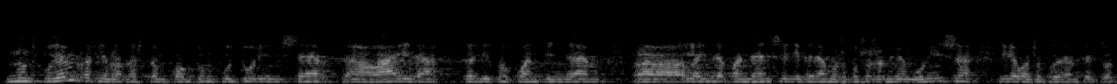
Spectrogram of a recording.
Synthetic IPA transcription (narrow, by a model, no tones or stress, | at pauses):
nonspuðɛmrəfimaðɔst̪əmpɔk̚d̪uɱfut̪uɾinsɛɾt̪lajɾə | kəðiɣəkwant̪iŋɡɛm | ləind̪əpənd̪ɛnsiəʎiðiɾɛməlˠzɣusozəminəŋɡunisə | iʎəβɔnzəpuðɾɛmfeɾt̪ot̪̚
